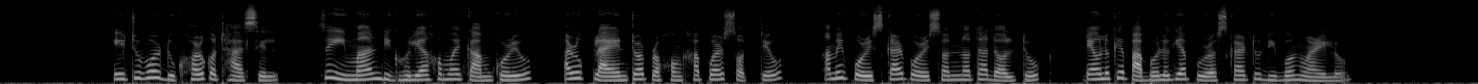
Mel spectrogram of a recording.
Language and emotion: Assamese, sad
